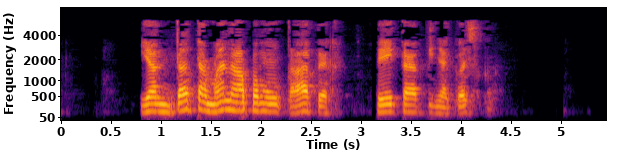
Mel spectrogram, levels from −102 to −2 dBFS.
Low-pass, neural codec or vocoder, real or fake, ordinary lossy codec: 7.2 kHz; codec, 44.1 kHz, 3.4 kbps, Pupu-Codec; fake; MP3, 24 kbps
